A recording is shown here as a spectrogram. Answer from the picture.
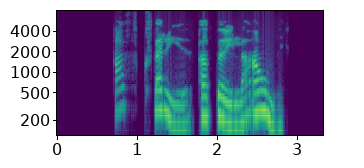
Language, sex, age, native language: Icelandic, female, 30-39, Icelandic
